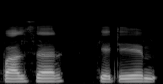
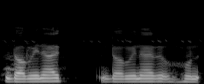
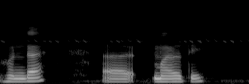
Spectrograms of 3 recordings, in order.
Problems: constant background noise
